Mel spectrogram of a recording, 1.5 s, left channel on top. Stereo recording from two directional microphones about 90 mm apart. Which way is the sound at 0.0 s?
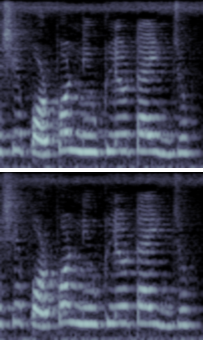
40° left (ahead or behind).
